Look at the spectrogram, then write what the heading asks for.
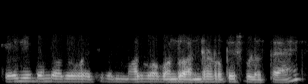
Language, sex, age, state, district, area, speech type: Kannada, male, 30-45, Karnataka, Mandya, rural, conversation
